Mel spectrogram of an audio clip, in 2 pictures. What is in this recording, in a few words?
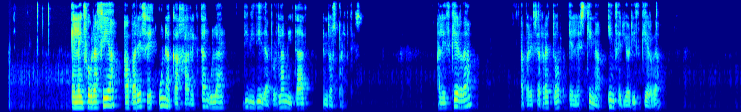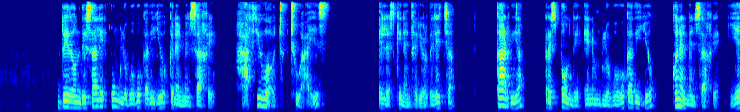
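count to five in french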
